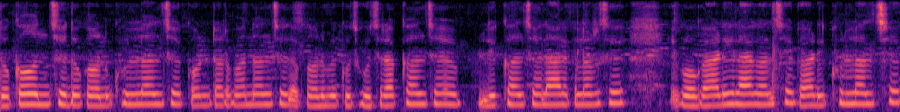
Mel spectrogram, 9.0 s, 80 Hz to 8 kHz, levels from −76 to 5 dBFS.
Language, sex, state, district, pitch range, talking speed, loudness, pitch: Maithili, female, Bihar, Samastipur, 215-235 Hz, 175 wpm, -20 LUFS, 230 Hz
